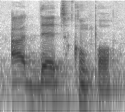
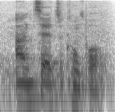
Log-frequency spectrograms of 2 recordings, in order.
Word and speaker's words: Antetokounmpo: In the Greek way, you gotta say with a D, so it's Antetokounmpo. But in the Greek way, you say with the NT, like Antetokounmpo.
